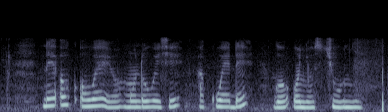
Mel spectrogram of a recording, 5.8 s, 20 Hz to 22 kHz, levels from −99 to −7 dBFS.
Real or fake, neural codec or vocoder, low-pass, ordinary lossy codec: real; none; 5.4 kHz; none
